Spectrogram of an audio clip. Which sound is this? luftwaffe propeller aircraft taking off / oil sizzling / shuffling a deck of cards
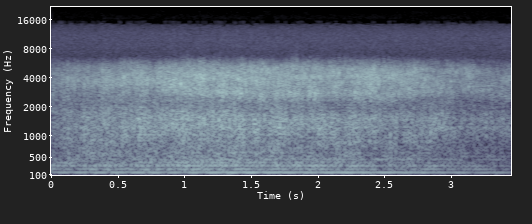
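luftwaffe propeller aircraft taking off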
